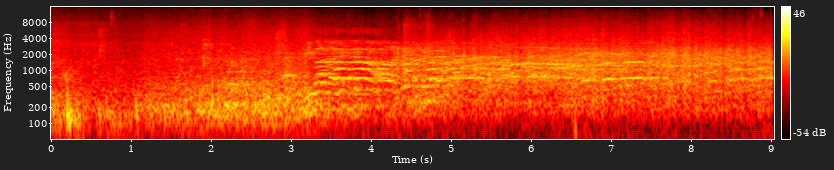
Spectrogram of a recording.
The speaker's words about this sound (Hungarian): Nem maradt el a mai napról sem a taps, és ezáltal a Szent Atya köszöntése és megköszönése az ő áldásának.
